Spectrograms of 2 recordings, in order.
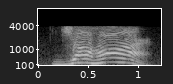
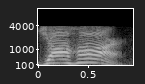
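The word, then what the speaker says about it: Dzhokhar: And they all said that he said to call him, and I quote, Jahar, which is an Arabic name, Jahar. I know how it's spelled. That's the Russian spelling. The man's name is Jahar.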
